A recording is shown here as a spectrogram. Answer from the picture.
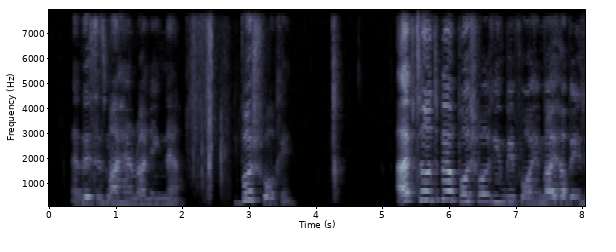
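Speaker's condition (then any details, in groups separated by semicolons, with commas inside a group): Cerebral palsy, mild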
